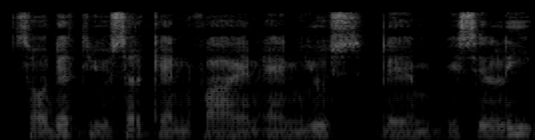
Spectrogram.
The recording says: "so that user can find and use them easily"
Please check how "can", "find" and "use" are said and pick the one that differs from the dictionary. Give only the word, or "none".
find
